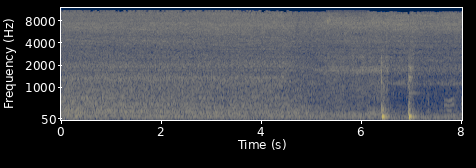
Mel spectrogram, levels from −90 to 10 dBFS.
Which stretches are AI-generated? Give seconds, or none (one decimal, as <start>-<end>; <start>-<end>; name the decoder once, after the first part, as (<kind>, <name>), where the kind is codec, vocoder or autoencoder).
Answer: 5.3-6.1 (codec, SNAC)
